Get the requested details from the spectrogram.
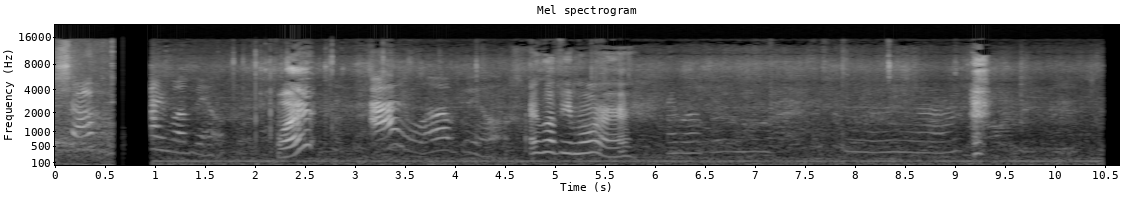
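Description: A toddler squeals and babbles excitedly close by.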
